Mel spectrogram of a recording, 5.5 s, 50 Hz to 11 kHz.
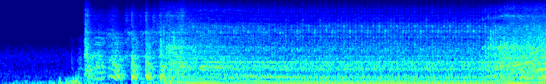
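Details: BMW F30/F31/F32 330d diesel, just after fitting a Pipercross aftermarket air filter and refitting the cover: quick crank, clean catch, smooth even diesel idle settling within a second or two, no knocks or misses; normal start and idle.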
